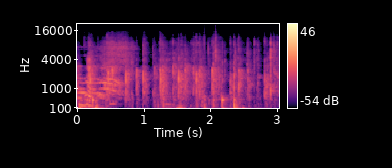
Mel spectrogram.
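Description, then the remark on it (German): An audience applauds the guests of a discussion with steady, dense clapping that holds at a fairly even level throughout, and a voice briefly sounds under the clapping near the start. “Ich lade euch einmal ein für einen herzlichen Applaus, weil es nicht einfach ist, vor so einem Publikum über dieses Thema zu sprechen.”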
